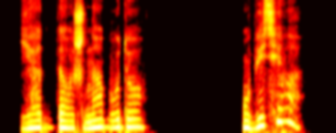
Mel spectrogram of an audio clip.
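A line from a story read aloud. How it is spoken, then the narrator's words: Whisper. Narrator (Russian): прошептала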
